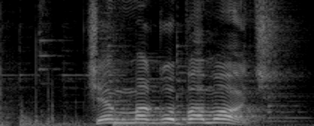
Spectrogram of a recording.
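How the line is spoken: Loud, big man. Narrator (Russian): Рослый одноглазый громко сказал

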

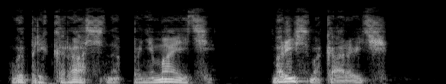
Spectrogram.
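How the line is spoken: Stern. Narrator (Russian): строго сказал Самедов

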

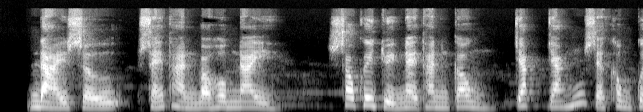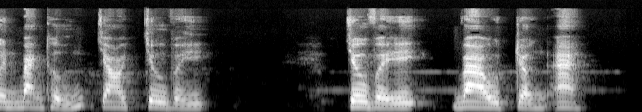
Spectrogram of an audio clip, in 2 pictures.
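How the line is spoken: Raised loud voice. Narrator (Vietnamese): Vị Tôn Đại Sư kia cất cao giọng nói

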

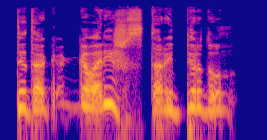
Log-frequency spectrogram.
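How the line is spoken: Strained, forced out. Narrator (Russian): с трудом выдавил Костя

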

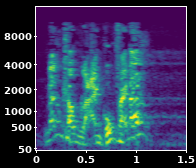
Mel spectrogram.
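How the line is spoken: Angry old man. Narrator (Vietnamese): Lão già Cao tức giận nói

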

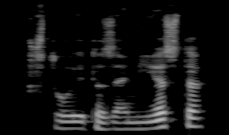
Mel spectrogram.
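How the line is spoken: Whisper under breath. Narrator (Russian): себе под нос шепнул Мирослав

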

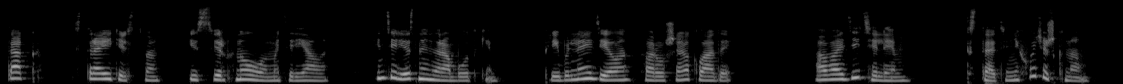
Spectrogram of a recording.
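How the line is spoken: Giggling woman. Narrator (Russian): хихикнула она

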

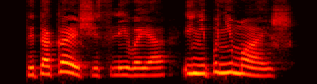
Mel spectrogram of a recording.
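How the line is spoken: Sudden yell breaking into shriek. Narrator (Russian): она вдруг заорала, срываясь на визг

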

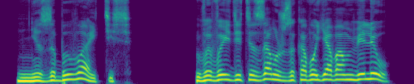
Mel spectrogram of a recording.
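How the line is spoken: Stern, sobering voice. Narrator (Russian): строгим голосом решил привести меня в чувство

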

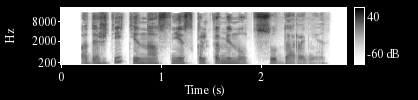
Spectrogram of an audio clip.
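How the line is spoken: Snort, almost in unison. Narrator (Russian): Парни хмыкнули и чуть не хором сказали

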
